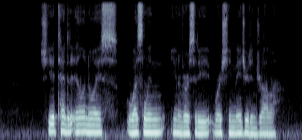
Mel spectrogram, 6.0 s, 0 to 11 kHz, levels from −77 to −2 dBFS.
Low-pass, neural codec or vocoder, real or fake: 9.9 kHz; none; real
